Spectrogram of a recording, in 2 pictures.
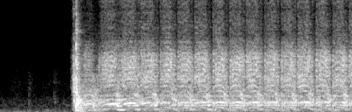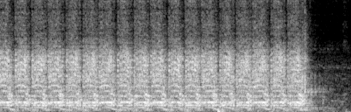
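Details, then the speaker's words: Sailboat engine cranked at full throttle in neutral, with fine high-pressure fuel mist seen earlier that isn't building up: the starter spins evenly for about four seconds but never fires, as no fuel reaches the engine yet. "okay let's let it sit for just a second five now okay no fuel yet and we're definitely a full throttle"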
